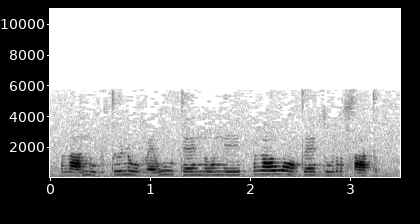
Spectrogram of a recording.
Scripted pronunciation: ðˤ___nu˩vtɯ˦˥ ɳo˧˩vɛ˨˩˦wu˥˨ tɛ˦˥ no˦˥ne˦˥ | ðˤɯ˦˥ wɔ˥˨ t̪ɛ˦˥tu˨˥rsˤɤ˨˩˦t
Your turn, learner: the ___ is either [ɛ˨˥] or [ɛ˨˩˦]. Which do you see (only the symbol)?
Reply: ɛ˨˩˦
